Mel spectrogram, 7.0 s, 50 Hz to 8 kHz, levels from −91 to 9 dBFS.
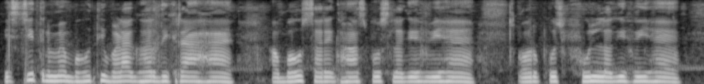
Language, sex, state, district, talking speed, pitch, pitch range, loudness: Hindi, male, Jharkhand, Palamu, 205 wpm, 155 Hz, 155-165 Hz, -14 LUFS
